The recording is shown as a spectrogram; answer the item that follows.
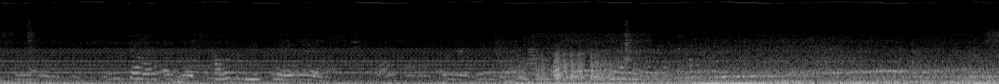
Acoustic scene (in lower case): bus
